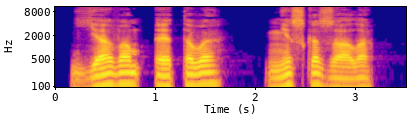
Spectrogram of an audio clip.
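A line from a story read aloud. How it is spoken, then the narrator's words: Slow. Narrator (Russian): медленно произнесла она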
